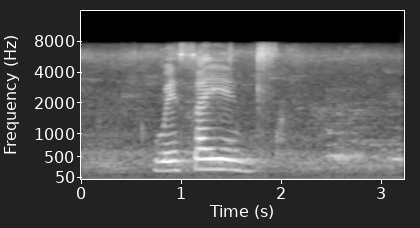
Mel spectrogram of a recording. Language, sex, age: South Ndebele, female, 20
